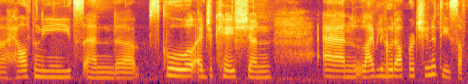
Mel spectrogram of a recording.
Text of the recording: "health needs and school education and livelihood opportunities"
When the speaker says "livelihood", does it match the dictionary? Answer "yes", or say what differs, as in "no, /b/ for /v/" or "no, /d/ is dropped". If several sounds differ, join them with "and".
yes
